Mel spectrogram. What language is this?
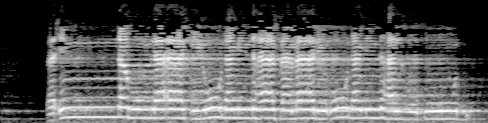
Arabic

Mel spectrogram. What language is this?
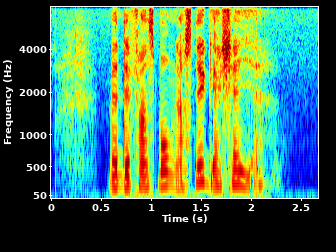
Swedish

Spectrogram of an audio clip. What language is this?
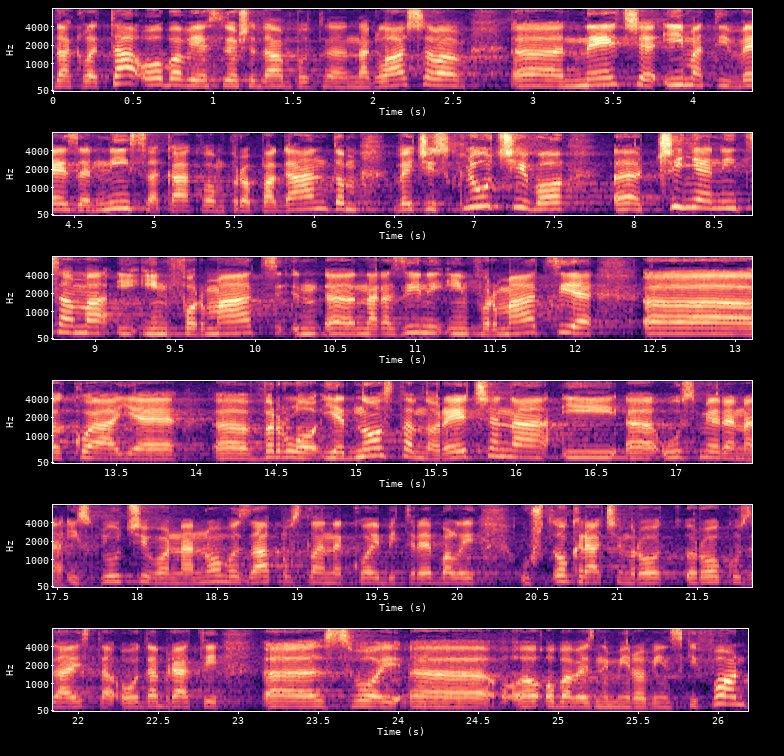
Croatian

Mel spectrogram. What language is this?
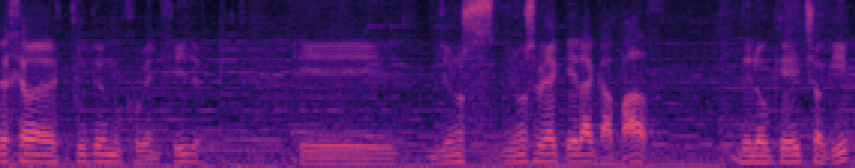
Spanish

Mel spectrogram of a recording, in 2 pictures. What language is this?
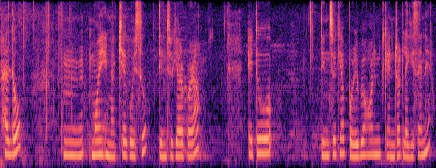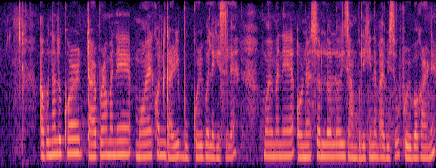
Assamese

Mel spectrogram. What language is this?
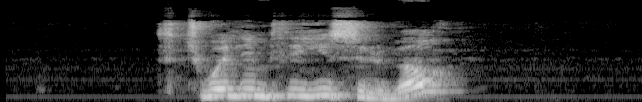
Kabyle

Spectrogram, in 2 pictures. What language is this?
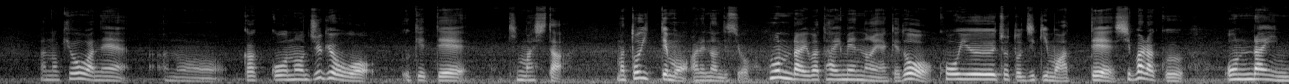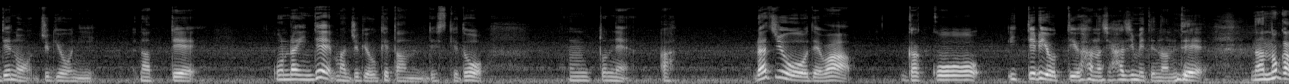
Japanese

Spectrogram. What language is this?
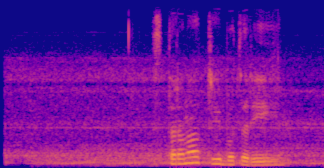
Russian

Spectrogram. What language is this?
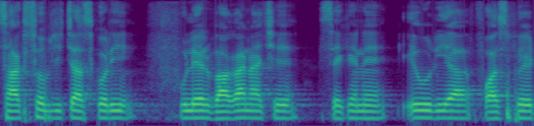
Bangla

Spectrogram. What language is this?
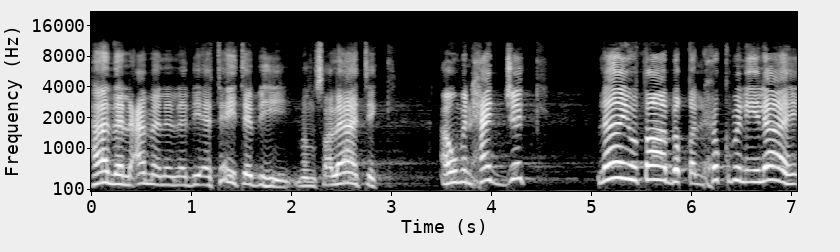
Arabic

